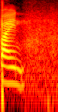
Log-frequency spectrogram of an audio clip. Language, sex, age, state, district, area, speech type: Telugu, female, 45-60, Andhra Pradesh, Vizianagaram, rural, read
